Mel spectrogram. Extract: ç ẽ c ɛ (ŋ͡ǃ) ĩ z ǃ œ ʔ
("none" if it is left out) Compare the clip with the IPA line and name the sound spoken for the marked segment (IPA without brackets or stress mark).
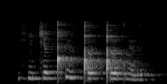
ǃʰ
